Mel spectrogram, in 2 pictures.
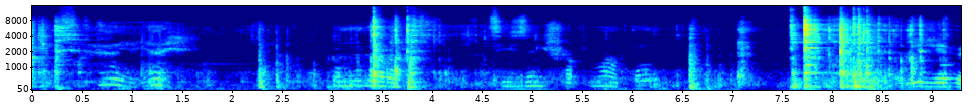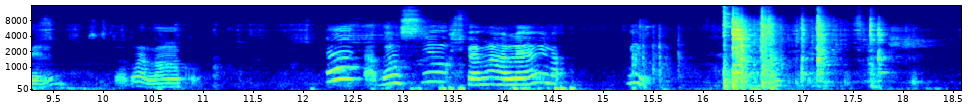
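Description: Eggs and a metal utensil clink against a pot and a plastic bowl.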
